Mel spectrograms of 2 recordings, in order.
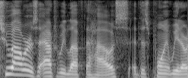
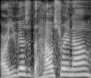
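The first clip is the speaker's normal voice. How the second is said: put-on worried voice, higher; 7 semitones higher than usual. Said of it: "he sounds really, like, worried".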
